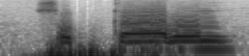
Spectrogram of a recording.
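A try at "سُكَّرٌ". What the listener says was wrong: Sukarun atau sukarun? Sukarun pendek. Kafnya pendek kan.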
